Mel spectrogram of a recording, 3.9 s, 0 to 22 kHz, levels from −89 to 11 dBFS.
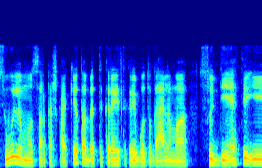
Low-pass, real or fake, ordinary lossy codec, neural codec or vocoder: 7.2 kHz; real; Opus, 32 kbps; none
